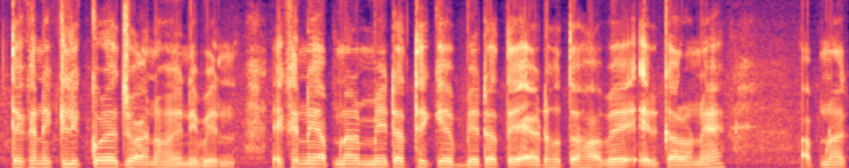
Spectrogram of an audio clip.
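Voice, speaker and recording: Fast-talking man with a clear voice. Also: mid-range voice, a little mellow. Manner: repetitive, instructional, step-by-step. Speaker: YouTube tutorial host. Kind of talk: casual screen-recording tutorial.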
